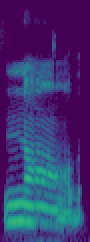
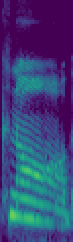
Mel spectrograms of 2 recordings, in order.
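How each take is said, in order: First: The initial k sound is silent. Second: The initial k sound is pronounced. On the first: The speaker calls it right. "It's knob" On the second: The speaker calls it wrong. "Don't say knob"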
